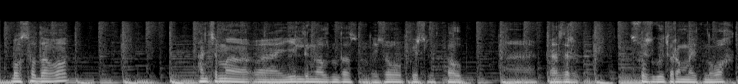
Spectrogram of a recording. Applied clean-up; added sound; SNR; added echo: none; none; none; none.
